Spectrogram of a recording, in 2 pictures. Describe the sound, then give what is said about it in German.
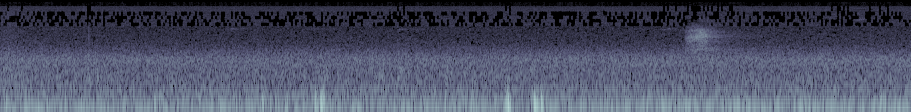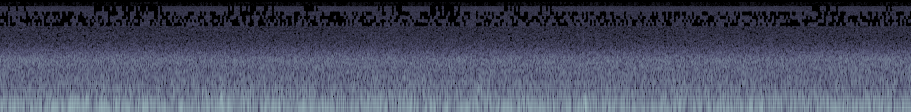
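A steady, unbroken wash of sea surf roars evenly throughout, with a motorway also audible, a few faint knocks early on and a single brief high chirp partway through; no one speaks. “Das Meeresrauschen.”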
